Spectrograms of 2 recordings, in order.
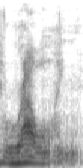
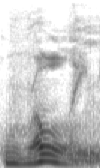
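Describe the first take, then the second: First: The first syllable does not sound like 'rolling'. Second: The first syllable sounds like 'rolling'. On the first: The speaker calls it wrong. "not Rowling. It's a common mistake" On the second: The speaker calls it right. "as in rolling along, as in row, row, row your boat"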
